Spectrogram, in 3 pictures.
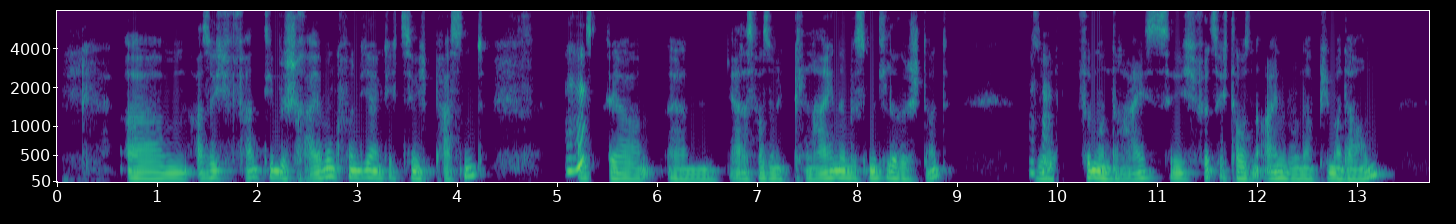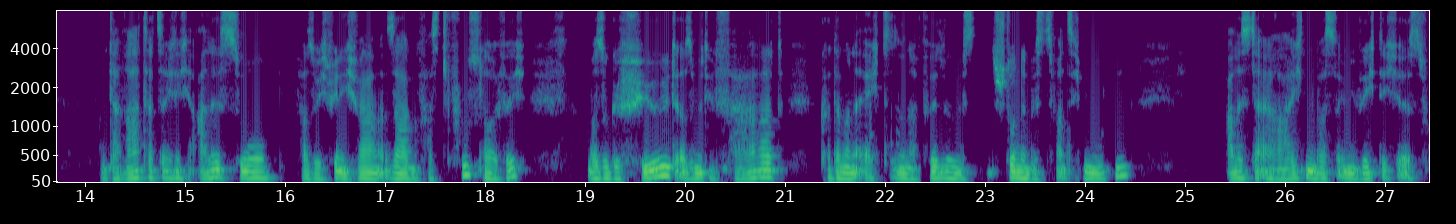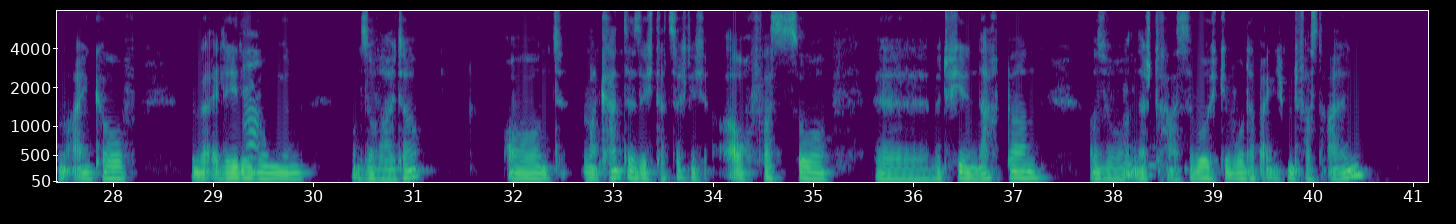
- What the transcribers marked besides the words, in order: none
- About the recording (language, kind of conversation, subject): German, advice, Wie kann ich beim Umzug meine Routinen und meine Identität bewahren?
